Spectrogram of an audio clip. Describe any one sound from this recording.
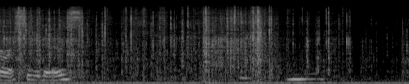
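Paper rustles as it unrolls.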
